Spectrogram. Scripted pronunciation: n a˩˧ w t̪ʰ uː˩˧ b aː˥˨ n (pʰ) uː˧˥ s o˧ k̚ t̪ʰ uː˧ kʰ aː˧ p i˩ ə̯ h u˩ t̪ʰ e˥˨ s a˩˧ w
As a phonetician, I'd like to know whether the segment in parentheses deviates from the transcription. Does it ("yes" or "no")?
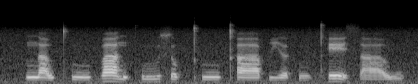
no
